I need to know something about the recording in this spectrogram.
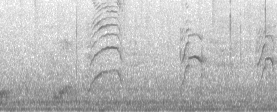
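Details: A mother cat feeds and bathes her kittens. Three thin, high-pitched mews arch up and down, spaced about one and a half seconds apart, over a low background hum.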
